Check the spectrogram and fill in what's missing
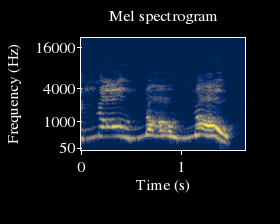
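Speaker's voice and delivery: high, wailing imitation of a distraught father; nearly crying. Father running to his daughter, nearly crying. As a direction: wail each word high, close to tears. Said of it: "he nearly start crying".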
